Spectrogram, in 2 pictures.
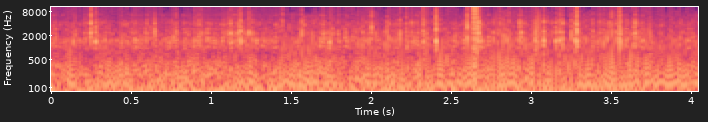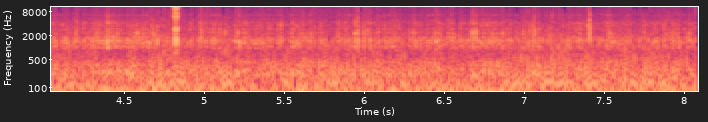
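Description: Loud, constant wind rumble buffeting the microphone of a camera moving fast along a gravel track, with scattered clicks and rattles on top.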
